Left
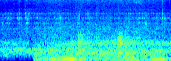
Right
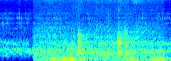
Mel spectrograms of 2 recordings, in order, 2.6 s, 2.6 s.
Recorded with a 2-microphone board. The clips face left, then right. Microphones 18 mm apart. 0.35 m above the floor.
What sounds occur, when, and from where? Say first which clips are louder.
0.5 s footsteps: right 3 dB; 45° right (ahead or behind), 4.5 m; by 2.5 s 35° right (ahead or behind), 5.5 m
